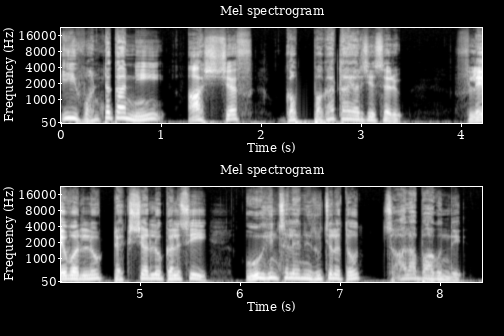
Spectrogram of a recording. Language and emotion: Telugu, surprised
